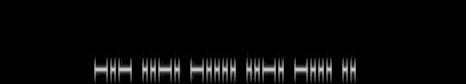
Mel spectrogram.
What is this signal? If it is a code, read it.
Morse code, heard as a keyed tone, about 32 wpm, 700 Hz. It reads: KF6FBI
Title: USA Call Signs - 6 Characters - 2x Character Spacing - 30wpm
